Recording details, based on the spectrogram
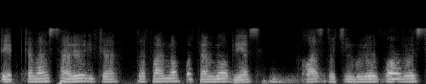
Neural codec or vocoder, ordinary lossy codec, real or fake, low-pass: codec, 16 kHz, 0.5 kbps, FreqCodec, smaller model; none; fake; 5.4 kHz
